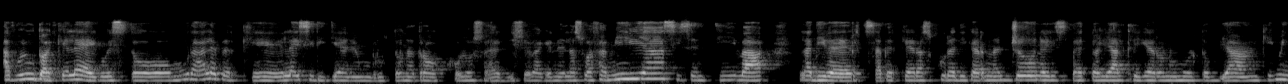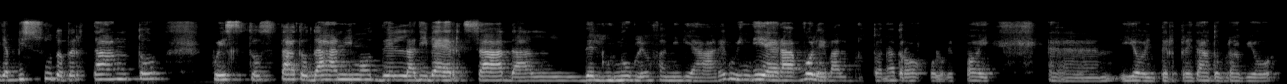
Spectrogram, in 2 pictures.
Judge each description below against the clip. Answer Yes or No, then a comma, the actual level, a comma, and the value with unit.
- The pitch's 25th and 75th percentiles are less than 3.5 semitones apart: Yes, narrow, 2.6 semitones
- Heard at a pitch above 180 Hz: Yes, high, 190 Hz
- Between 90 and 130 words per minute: No, average, 140 wpm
